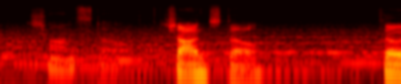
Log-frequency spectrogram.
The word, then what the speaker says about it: Schonstal: person's name that's how you say that name sean stahl sean's though so it's a tactical match three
